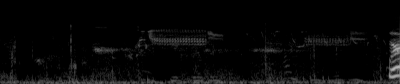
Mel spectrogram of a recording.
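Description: Faint bird calls, two short bursts of high chirping over a thin high whistle, above a low rumble of wind on the microphone.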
